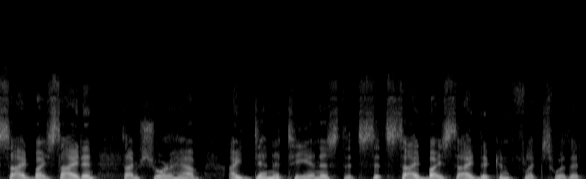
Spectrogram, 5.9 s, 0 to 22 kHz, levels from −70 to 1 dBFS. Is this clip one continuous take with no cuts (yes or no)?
no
